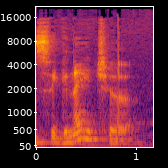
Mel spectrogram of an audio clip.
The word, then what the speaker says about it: signature: an accent like possess G inside must silent be in signature pronounce the G G is pronounced in the word signature here please remember say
